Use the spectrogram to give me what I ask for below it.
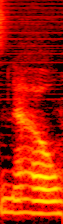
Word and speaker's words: Noe: Taxman says it's pronounced no no see I had a girl that worked for me and her last name was no OE and it was Noe so wait didn't I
